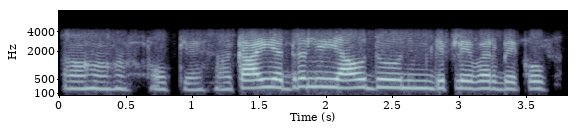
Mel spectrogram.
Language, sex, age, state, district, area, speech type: Kannada, female, 60+, Karnataka, Bangalore Urban, urban, conversation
